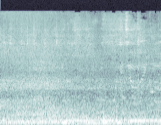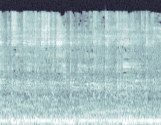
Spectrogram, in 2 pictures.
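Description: Busy street ambience: music playing, people's voices in the background and the low rumble of traffic, all blended into a steady mix.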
